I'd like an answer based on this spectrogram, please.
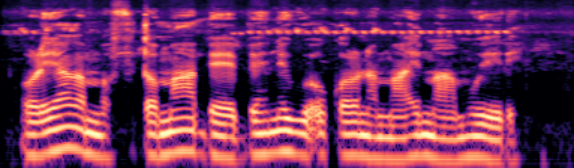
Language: Kikuyu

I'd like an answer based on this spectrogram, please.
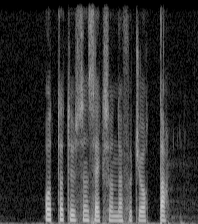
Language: Swedish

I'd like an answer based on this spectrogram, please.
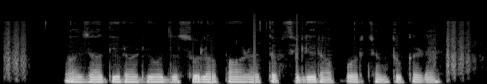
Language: Pashto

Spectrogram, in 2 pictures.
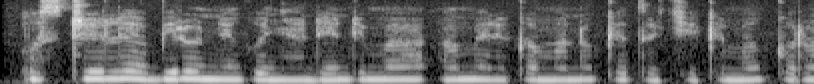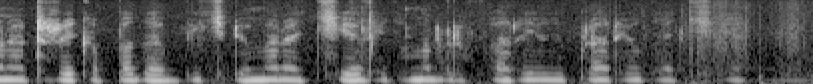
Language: Luo (Kenya and Tanzania)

